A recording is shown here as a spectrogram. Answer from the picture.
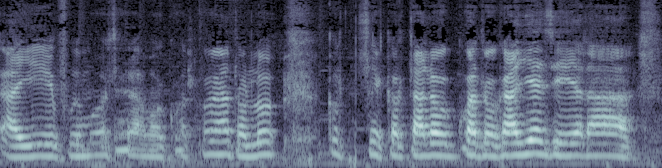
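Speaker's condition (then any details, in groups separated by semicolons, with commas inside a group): Cerebral palsy; mild, lesser degree of disability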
